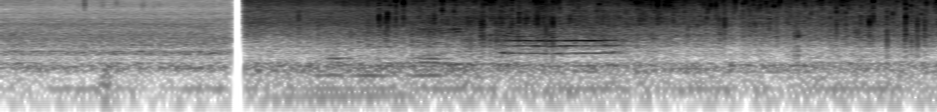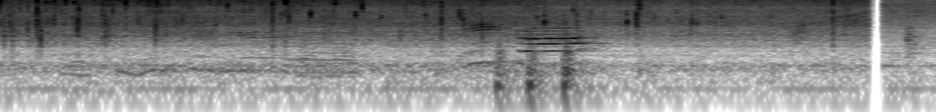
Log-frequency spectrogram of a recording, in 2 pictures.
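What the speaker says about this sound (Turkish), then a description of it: "Tereyağımızı eritelim ve soğanımızı pembeleşene kadar kavuruyoruz" Onions sautéing in melted butter for a pea dish, a continuous close sizzle with light stirring and a brief louder flare near the end, with a faint voice in the background at times.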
